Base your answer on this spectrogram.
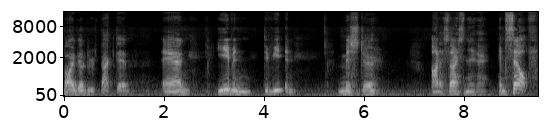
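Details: Speech impediment (disfluent speech) in a man, present since childhood, type unspecified.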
